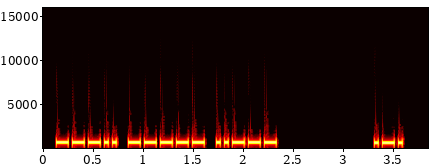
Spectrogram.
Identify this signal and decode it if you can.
Morse code, heard as a keyed tone, about 32 wpm, 700 Hz. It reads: 802 R
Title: Worked All Europe DX Contest - QTC Exchange - 30wpm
